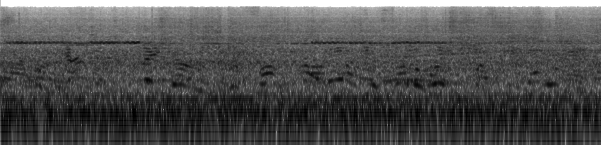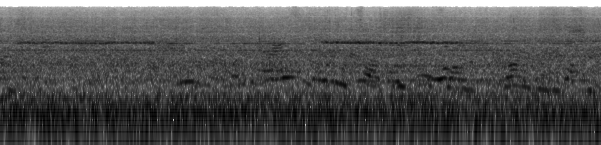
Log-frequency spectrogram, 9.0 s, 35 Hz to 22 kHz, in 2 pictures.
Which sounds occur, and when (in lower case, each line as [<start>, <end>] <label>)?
[0.00, 1.07] fire alarm
[0.00, 9.02] speech noise
[0.00, 9.02] mechanisms
[0.00, 9.02] truck
[2.30, 3.40] fire alarm
[4.61, 5.69] fire alarm
[6.37, 6.49] tick
[6.91, 7.90] fire alarm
